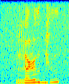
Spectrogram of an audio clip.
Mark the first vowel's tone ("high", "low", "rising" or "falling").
low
